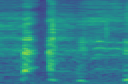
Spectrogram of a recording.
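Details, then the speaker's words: Adult imitating a cinema-goer's loud, cackle-like cough disguised as a laugh: a quick run of short, laugh-like cough bursts. "There was a person in front of me in Huh? the film who had a really bad cough, but it was a really loud one."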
